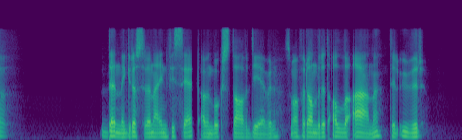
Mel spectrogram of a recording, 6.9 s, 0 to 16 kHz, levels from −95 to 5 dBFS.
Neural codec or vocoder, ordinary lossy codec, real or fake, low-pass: codec, 16 kHz, about 1 kbps, DyCAST, with the encoder's durations; none; fake; 7.2 kHz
